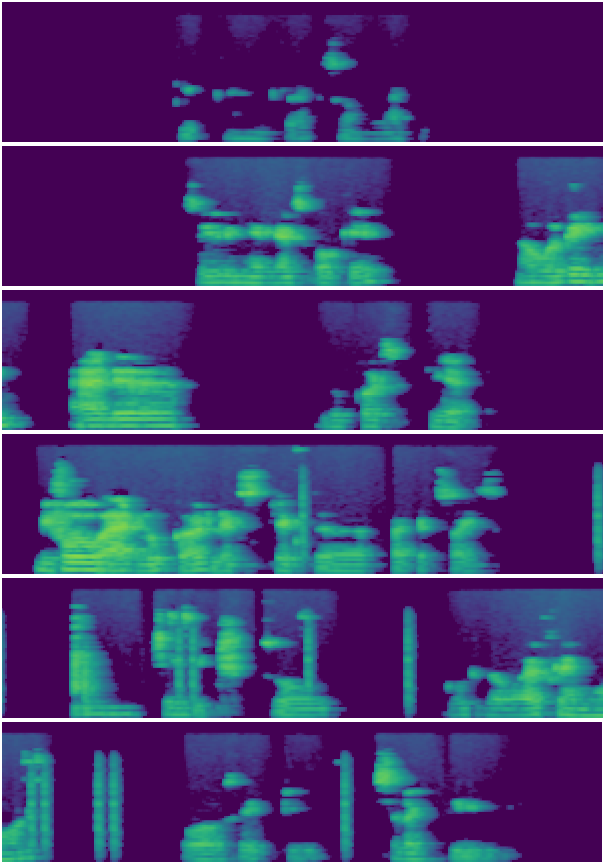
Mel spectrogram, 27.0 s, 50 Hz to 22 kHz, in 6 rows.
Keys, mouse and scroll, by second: 14.9 scroll down 2, 15.7 scroll down 1, 15.7-18.7 middle drag, 19.3-20.4 drag, 22.7 click, 23.5 click, 25.0 click.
